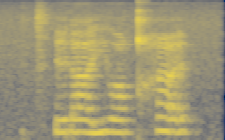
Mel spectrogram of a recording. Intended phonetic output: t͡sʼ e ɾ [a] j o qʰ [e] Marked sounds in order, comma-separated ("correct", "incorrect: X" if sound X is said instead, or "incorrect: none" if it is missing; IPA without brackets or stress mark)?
correct, incorrect: ɛ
